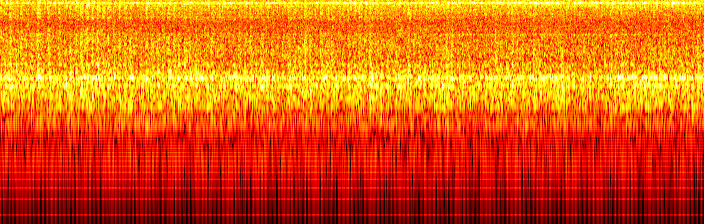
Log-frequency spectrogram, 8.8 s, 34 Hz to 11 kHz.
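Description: Milling machine running steadily while its 7/8-inch end mill takes a light climb-milling finish cut, about five thousandths deep, along the side of a metal block, with a constant motor hum.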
